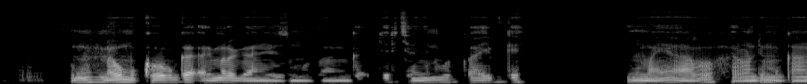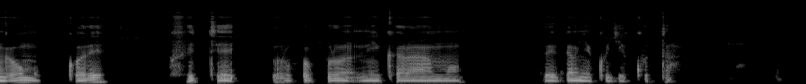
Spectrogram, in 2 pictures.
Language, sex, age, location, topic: Kinyarwanda, male, 25-35, Kigali, health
